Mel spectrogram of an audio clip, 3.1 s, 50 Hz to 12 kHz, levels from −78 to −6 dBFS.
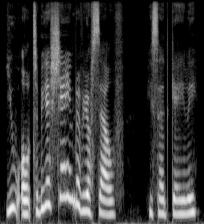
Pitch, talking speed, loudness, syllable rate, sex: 260 Hz, 195 wpm, -17 LUFS, 5.4 syllables/s, female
